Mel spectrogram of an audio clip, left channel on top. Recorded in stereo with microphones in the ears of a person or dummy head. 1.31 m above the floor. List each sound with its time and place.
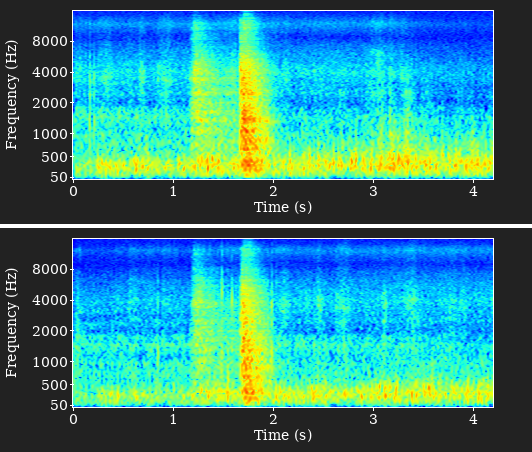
1.2 s a drawer: 50° left (ahead or behind), 2.5 m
